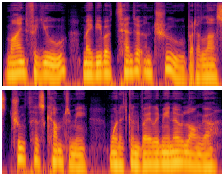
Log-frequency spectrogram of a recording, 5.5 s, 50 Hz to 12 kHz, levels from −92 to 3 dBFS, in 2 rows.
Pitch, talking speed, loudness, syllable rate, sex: 105 Hz, 250 wpm, -16 LUFS, 5.5 syllables/s, male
